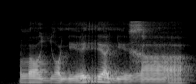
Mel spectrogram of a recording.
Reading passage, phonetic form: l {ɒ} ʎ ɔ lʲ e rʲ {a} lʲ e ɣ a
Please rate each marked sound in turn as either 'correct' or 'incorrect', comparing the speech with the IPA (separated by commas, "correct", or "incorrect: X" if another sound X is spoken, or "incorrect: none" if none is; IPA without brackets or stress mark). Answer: correct, correct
